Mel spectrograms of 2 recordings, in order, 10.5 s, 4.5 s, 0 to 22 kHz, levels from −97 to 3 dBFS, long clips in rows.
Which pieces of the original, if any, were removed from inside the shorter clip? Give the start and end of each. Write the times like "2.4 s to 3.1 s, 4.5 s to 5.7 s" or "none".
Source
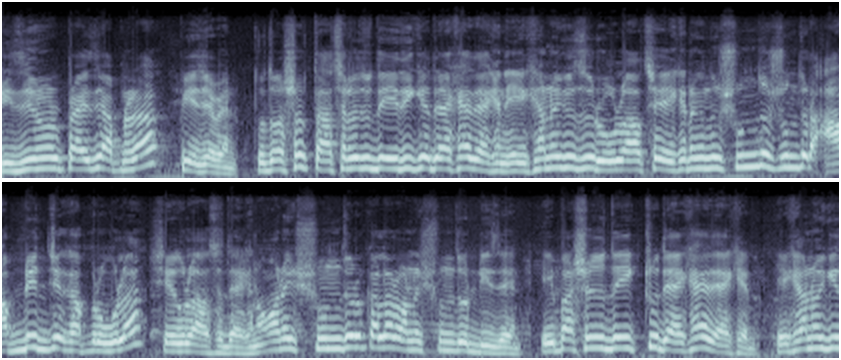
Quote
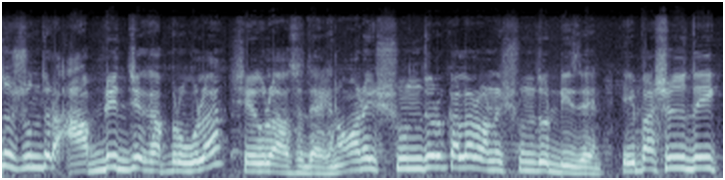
none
